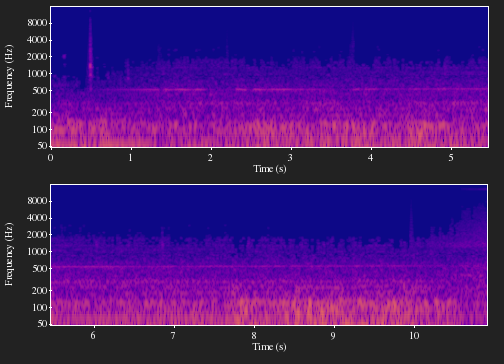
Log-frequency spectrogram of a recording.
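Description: Car cabin noise while driving slowly: a steady low rumble of tyres and engine, with a faint steady whine above it.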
